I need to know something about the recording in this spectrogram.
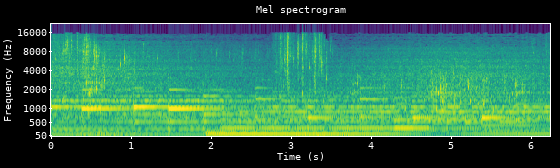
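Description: Intro music of held notes over a deep bass, with water-drip and splash sound effects, most of them coming about three seconds in.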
